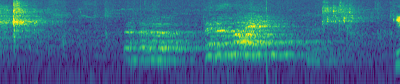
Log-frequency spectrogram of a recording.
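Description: A person's voice, drawn out, about a second in and lasting nearly two seconds, with the soft footfalls of a walking horse on arena footing beneath it.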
